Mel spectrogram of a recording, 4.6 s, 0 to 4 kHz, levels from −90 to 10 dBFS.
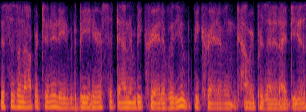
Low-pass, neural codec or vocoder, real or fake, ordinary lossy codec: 3.6 kHz; none; real; Opus, 16 kbps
